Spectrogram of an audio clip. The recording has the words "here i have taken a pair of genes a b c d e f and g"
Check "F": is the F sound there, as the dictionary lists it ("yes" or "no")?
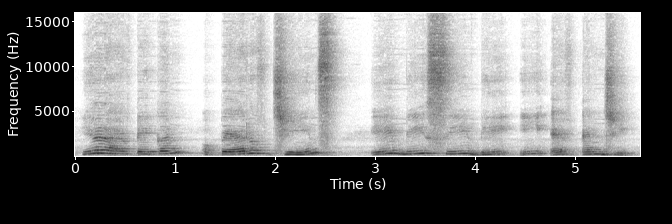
yes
